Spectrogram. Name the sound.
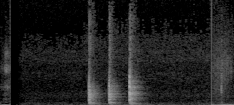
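knocking on a door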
